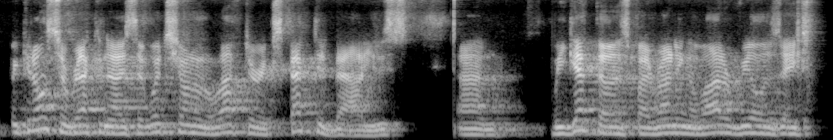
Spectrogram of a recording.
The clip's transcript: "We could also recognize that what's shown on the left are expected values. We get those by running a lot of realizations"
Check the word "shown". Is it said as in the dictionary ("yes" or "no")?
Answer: no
